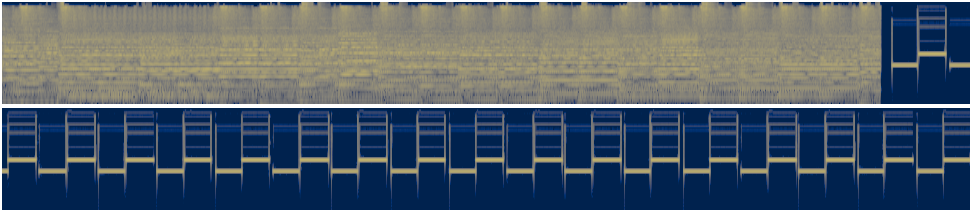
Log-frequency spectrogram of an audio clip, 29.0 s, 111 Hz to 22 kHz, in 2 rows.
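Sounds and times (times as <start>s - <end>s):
orchestral brass music: 0.0s - 13.2s.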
